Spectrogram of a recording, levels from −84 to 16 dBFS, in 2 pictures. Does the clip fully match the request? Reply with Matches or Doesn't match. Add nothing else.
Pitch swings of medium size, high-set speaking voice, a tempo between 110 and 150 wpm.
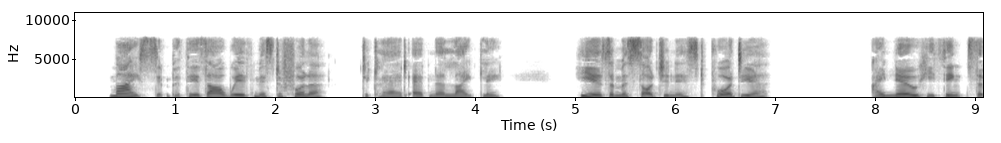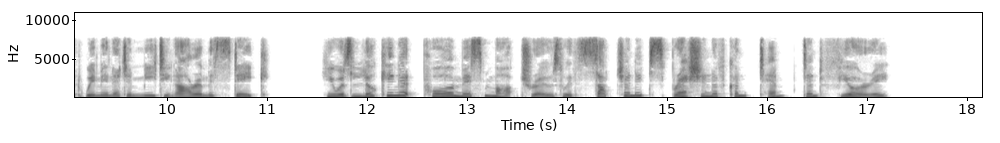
Doesn't match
